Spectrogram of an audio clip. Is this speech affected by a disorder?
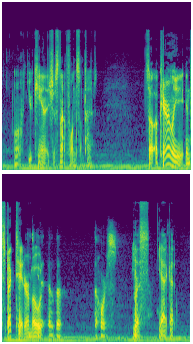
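No.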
